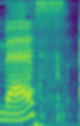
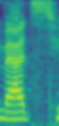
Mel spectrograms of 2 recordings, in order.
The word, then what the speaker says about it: Mads: I'm pretty sure you say his name Mess. I think he said that in an interview.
